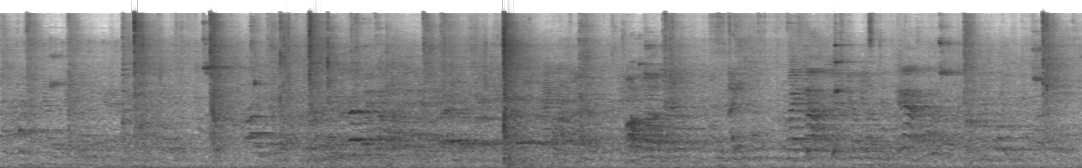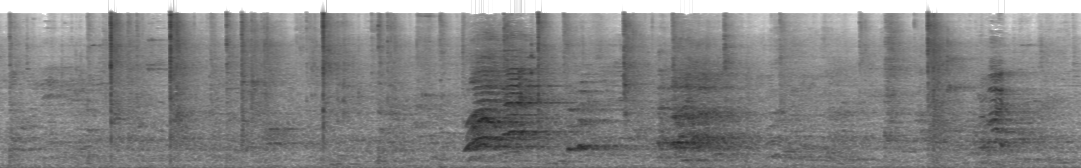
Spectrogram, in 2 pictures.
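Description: Badminton rally: rackets striking a shuttlecock as sharp cracks every second or so, with people's voices and a steady low hum in a large hall. A loud call rises above the rest about three-quarters of the way in.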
